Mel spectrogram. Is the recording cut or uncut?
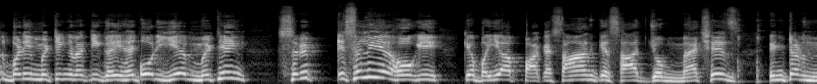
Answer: cut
